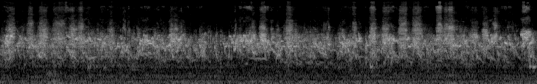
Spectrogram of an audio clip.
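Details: Colony of aviary budgies from Australia chattering: a steady stream of scratchy, rapid twitters and short squawks from many birds overlapping, bright and high-pitched throughout.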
